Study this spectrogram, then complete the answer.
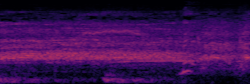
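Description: A concert crowd at a show whoops and yells in a loud, continuous roar, with a few sharper shouts rising above the dense crowd noise.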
